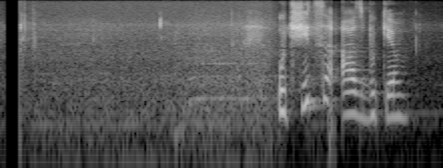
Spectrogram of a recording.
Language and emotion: Russian, neutral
